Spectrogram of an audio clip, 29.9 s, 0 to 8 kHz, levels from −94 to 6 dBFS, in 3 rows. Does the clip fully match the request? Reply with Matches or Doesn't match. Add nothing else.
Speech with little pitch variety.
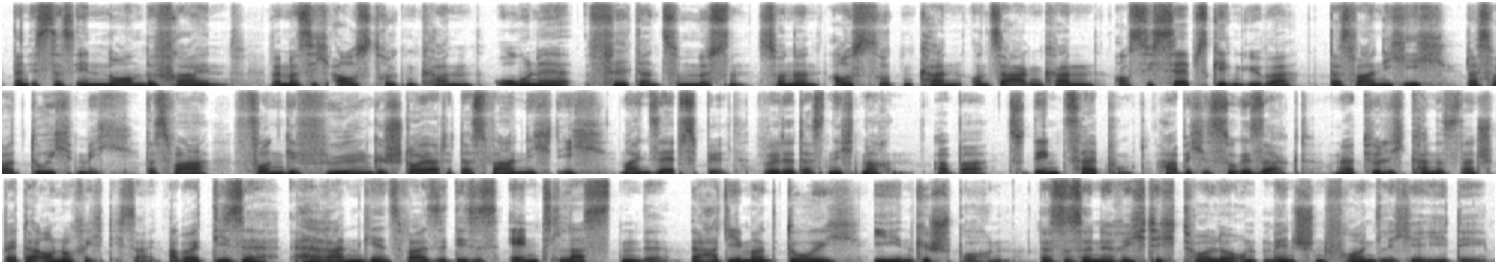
Doesn't match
